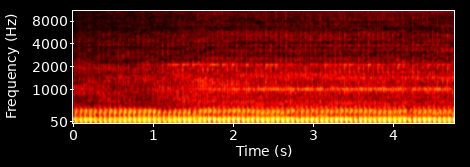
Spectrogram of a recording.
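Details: Kayo T5 engine at idle; fast, sharp, hard regular knock on every beat over a low thump: mechanical knock in the engine.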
